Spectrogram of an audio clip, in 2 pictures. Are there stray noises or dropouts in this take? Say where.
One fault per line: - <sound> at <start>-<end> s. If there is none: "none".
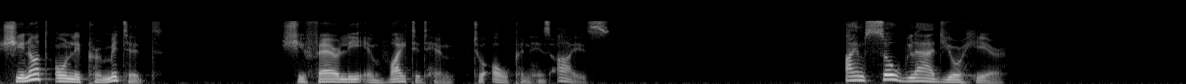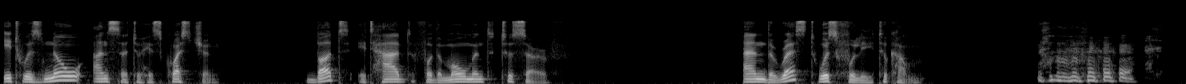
- laugh at 22.2-23.5 s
